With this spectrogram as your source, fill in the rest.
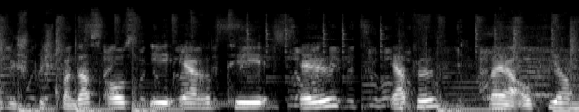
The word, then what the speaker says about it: Ertl: Wie spricht man das aus? E-R-T-L, Ertl.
